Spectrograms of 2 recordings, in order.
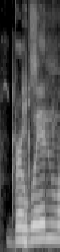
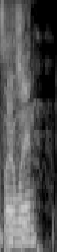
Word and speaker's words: Berwyn: Where did you mean to say Berlin and you say it like a dummy, or is it really Berwyn? Okay. – No, it's in Wales. – Berwyn, Wales. – Berwyn.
